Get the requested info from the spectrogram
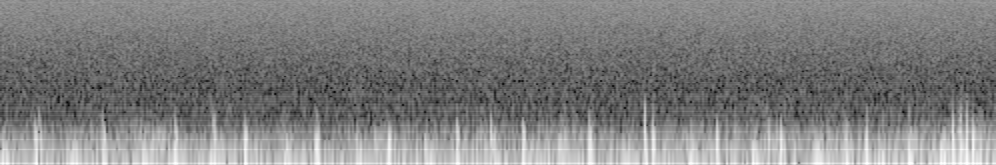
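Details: Exercise-related heartbeat.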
